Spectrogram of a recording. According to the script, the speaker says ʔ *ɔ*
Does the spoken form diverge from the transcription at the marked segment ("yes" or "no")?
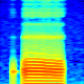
no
